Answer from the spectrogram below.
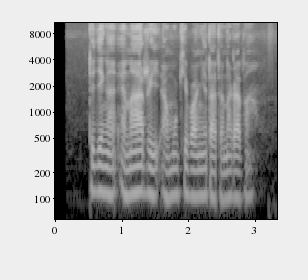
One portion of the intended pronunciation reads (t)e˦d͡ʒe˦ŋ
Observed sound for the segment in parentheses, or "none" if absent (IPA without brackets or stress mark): t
